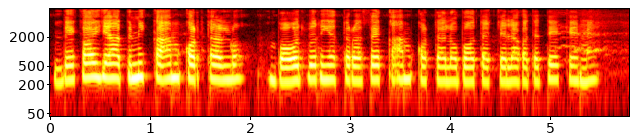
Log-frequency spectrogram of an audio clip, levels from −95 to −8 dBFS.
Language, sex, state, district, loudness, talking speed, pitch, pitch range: Bhojpuri, female, Uttar Pradesh, Gorakhpur, -17 LUFS, 215 wpm, 260 Hz, 245-275 Hz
